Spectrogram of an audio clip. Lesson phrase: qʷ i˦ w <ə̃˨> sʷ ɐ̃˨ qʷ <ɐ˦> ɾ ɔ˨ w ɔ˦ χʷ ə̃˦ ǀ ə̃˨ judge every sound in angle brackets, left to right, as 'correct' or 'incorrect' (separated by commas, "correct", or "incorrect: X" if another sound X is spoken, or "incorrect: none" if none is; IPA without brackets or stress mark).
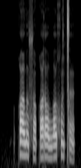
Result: incorrect: ə˨, correct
